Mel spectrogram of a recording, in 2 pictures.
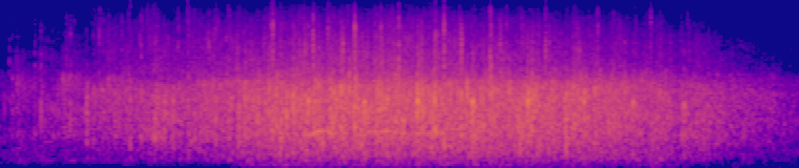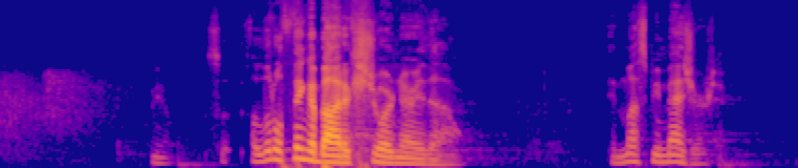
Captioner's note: applause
